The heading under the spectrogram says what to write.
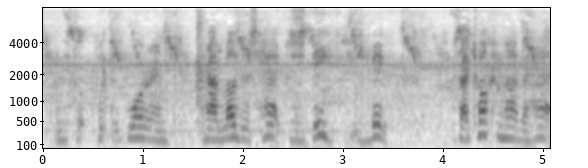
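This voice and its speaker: The speech comes at a very fast pace. There is noticeable background noise. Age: 70s. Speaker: storyteller, former carnival worker. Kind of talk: casual storytelling monologue. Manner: halting, with frequent fillers.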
